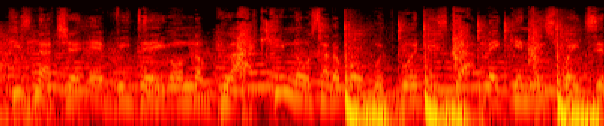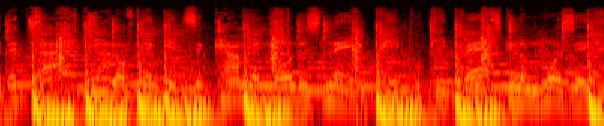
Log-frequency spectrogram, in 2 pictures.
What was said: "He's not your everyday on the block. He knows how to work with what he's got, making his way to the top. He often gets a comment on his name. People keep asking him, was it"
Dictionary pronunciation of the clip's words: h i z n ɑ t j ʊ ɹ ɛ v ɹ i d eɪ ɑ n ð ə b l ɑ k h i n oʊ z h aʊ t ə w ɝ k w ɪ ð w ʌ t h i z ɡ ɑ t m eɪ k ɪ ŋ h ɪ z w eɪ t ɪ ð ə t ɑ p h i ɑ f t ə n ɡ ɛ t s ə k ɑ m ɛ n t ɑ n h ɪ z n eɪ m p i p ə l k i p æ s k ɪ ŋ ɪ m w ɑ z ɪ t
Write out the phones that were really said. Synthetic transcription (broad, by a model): h i z n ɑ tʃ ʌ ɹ ɛ v ɹ i d eɪ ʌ n ð ə b l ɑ k h i n oʊ z h aʊ t ə w ɝ k w ɪ ð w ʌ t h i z ɡ ɑ t m eɪ k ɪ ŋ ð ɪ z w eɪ s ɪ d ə t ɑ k h i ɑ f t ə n ɡ ɛ t s ə k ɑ m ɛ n ɑ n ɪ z n eɪ m p i p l k i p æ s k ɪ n ɪ m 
